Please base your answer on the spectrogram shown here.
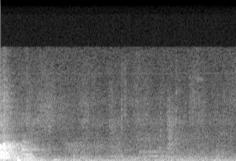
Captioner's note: applause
